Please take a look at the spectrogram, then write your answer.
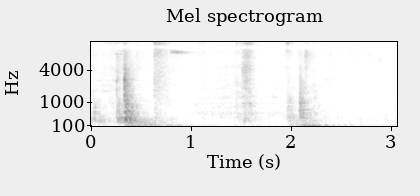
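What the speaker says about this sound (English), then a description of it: "I can take the pencil out, and the door opens now" A small wooden door on a vintage model aircraft build creaks and knocks faintly as it is worked open, with a few soft rubbing bumps at close range.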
